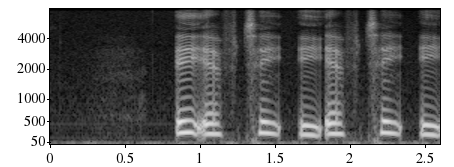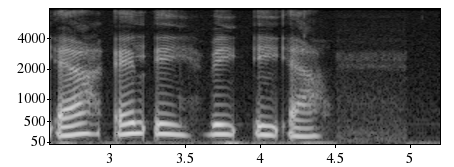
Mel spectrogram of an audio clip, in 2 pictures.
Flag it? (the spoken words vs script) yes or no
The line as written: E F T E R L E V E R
yes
